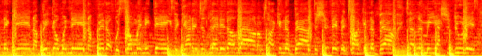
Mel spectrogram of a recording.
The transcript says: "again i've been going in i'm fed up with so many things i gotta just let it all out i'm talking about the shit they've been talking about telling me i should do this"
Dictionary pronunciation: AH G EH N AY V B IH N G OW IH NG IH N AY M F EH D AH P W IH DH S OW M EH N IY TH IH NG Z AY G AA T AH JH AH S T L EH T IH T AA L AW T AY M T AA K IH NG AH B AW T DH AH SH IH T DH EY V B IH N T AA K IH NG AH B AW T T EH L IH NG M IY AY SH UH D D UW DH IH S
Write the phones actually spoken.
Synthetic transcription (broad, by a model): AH G EH N AY V B IH N G OW IH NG IH N AY F EH D AH P W IH DH S OW M EH N IY TH IH NG Z AY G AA T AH JH AH S T L EH T IH T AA L AW T AY M T AA K IH NG AH B AW T DH AH SH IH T DH EY V B IH N T AA K IH NG AH B AW T T EH L IH NG M IY AY SH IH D D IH DH IH S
